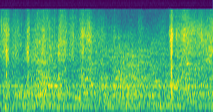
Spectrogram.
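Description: Steady background hum of a dining area, with faint distant chatter and one sharp click near the end.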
